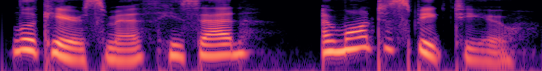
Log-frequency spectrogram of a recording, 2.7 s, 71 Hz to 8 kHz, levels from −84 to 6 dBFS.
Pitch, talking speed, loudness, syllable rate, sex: 215 Hz, 245 wpm, -17 LUFS, 5.5 syllables/s, female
